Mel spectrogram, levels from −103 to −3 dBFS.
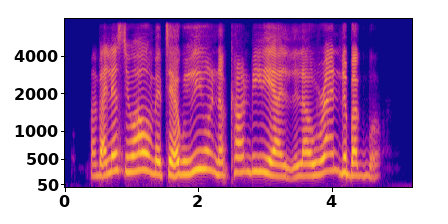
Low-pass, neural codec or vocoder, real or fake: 7.2 kHz; codec, 16 kHz in and 24 kHz out, 0.4 kbps, LongCat-Audio-Codec, four codebook decoder; fake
